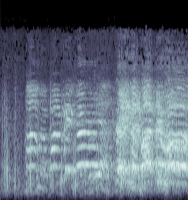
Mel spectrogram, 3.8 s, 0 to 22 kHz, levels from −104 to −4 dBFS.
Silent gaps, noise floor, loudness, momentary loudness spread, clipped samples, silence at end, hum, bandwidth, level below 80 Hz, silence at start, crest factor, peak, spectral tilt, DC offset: none; -38 dBFS; -17 LUFS; 9 LU; under 0.1%; 0 s; none; 12 kHz; -82 dBFS; 0.05 s; 16 dB; -2 dBFS; -1.5 dB/octave; under 0.1%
